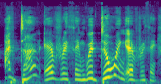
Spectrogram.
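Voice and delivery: very soft, worn-out plea; re-enacted hushed frustration; quiet exasperation. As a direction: say it under your breath, at a loss. Retelling worn-out plea at night.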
